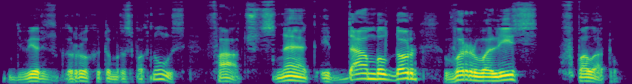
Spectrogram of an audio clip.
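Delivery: usual speaking voice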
